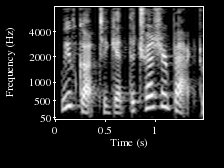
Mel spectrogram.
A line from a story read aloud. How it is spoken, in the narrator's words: Dora exclaimed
